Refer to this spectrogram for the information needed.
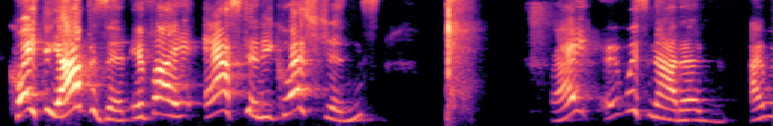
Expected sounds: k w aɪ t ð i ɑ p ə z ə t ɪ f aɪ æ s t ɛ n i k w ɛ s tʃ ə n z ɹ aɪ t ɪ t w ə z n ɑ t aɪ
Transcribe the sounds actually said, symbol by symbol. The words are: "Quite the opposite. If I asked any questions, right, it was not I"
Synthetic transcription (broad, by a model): k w aɪ t ð i ɑ p ə z ə t ɪ f aɪ æ s t ɛ n i k w ɛ s tʃ ə n z ɹ aɪ t ɪ t w ə z n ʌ t aɪ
